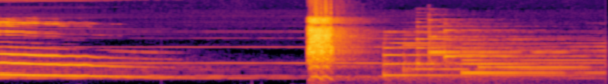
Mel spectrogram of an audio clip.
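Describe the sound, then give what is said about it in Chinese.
An eerie, drawn-out wailing cry, the crying of a pale female ghost holding an infant in a ghost story, that slowly sinks in pitch, broken by a sudden harsh breathy burst, then another wavering, moaning wail that carries on to the end. “他的手上抱着婴孩，然后呢，一直发出哭泣的声音，呜呜呜！”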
